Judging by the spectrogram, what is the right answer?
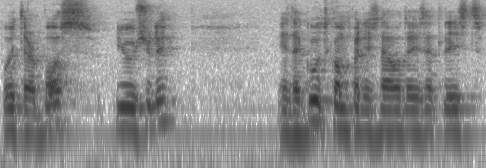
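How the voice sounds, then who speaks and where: A man of medium pitch speaks with monotone, flat intonation. Audible room echo surrounds his voice. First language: not English. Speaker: career advice vlogger. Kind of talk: casual monologue tutorial. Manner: hesitant, many fillers.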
